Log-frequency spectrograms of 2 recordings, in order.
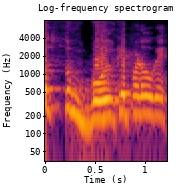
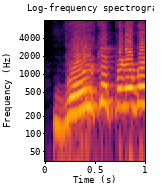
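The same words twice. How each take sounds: First: Said in the usual way. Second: "बोल के पढ़ोगे" said again louder and higher, hitting "के"; emphatic repeat. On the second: Shown as a demonstration. Teacher stressing reading aloud to students, louder and higher. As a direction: drive the point home, louder, leaning on "के".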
